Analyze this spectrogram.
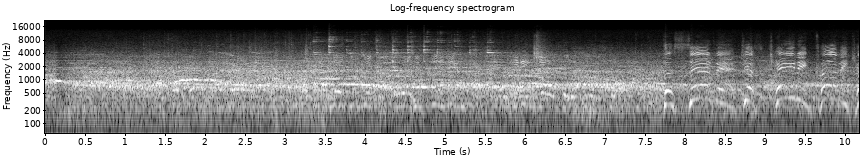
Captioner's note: bell ringing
